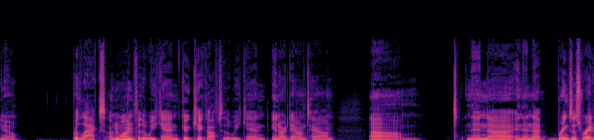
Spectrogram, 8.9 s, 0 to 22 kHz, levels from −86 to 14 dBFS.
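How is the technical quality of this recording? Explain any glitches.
The recording has one glitch near the start.

CD stuck on one turn, from 0.73 to 1.00 s: a scratch keeps throwing the laser back one track, so the same 0.14 s slice of speech plays twice in a row, each repeat split by a brief mute, giving a quick, even stutter.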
